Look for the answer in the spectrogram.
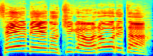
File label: Announce Tree Of Life Appear, JPN; Eternal Return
